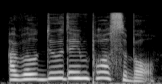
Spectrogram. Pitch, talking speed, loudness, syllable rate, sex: 240 Hz, 185 wpm, -14 LUFS, 5.6 syllables/s, female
